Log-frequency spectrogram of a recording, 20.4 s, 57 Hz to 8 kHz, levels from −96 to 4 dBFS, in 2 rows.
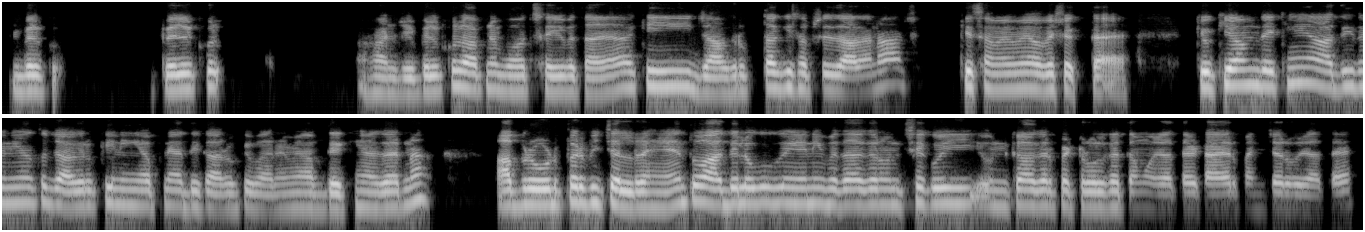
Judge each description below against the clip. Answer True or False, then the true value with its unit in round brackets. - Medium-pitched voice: True (165 Hz)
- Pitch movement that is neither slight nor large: True (3.1 semitones)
